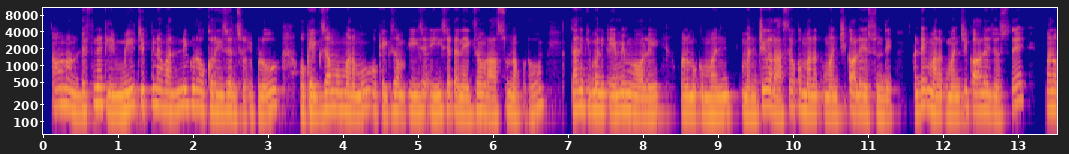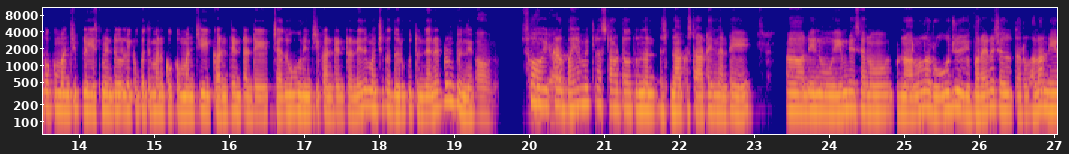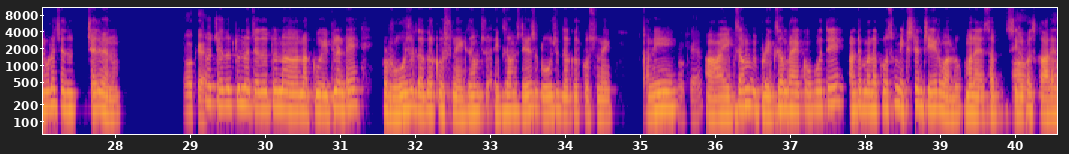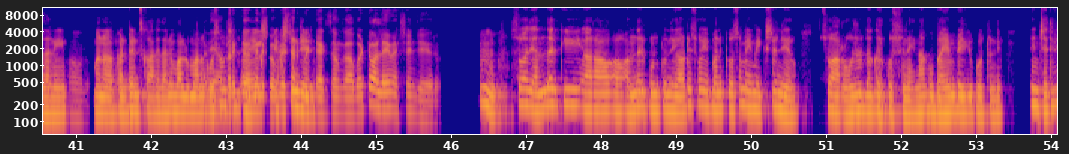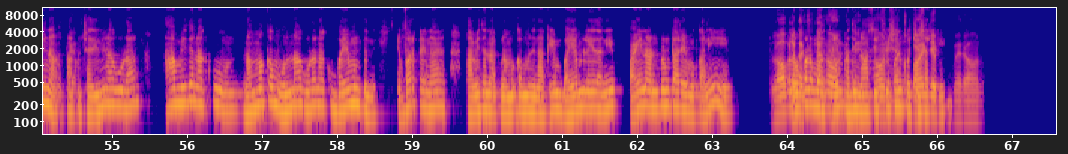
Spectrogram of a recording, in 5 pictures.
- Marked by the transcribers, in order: in English: "డెఫినెట్లీ"; in English: "ఎగ్జామ్ ఈసె ఈసెట్"; in English: "ఎగ్జామ్"; in English: "కాలేజ్"; in English: "కాలేజ్"; in English: "ప్లేస్‌మెంట్"; in English: "కంటెంట్"; in English: "కంటెంట్"; in English: "సో"; in English: "స్టార్ట్"; in English: "స్టార్ట్"; in English: "సో"; in English: "ఎగ్జామ్స్ ఎగ్జామ్స్ డేస్"; in English: "ఎగ్జామ్"; in English: "ఎక్స్‌టెండ్"; in English: "సబ్ సిలబస్"; in English: "కంటెంట్స్"; in English: "ఎక్స్ ఎక్స్‌టెండ్"; in English: "ఎగ్జామ్"; in English: "ఎక్స్‌టెండ్"; in English: "సో"; in English: "సో"; in English: "ఎక్స్‌టెండ్"; in English: "సో"; in English: "పాయింట్"
- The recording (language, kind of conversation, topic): Telugu, podcast, భయాన్ని అధిగమించి ముందుకు ఎలా వెళ్లావు?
